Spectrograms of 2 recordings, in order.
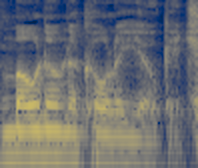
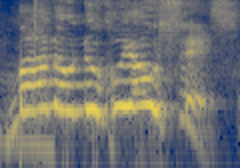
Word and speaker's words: mononucleosis: Mononucleosis! Not mono Nikola Jokic!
